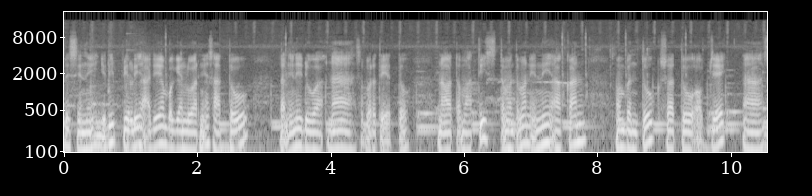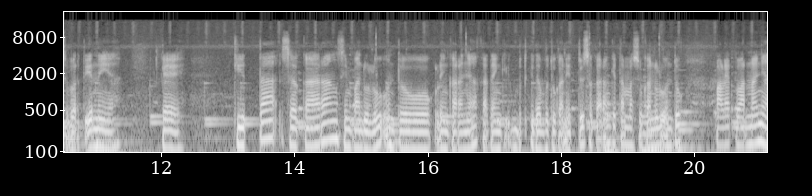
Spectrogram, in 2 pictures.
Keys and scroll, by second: 12.0 ctrl+z.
